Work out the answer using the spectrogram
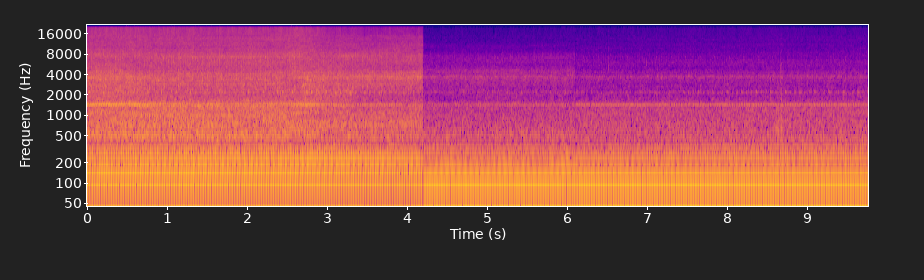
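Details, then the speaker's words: BMW 335i E92 N54, rebuilt engine after fire damage, after replugging a missed vacuum line to the exhaust manifold flap that caused misfiring: smooth even idle, steady low hum, no stumbles or misses; running normally. "so as we can see the car runs perfect"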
